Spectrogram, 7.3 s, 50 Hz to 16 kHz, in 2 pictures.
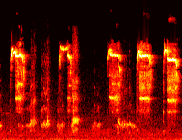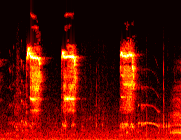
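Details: While bathing and feeding, rainbow lorikeets give evenly spaced, harsh screeches, each about a quarter-second long and roughly every 0.6 seconds. Softer chirps and one short rising whistle come between them.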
